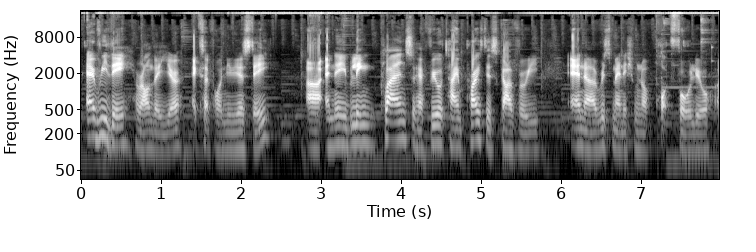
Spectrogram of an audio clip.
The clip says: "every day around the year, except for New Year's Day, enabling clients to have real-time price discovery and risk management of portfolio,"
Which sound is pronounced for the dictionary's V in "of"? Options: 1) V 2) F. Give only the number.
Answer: 2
